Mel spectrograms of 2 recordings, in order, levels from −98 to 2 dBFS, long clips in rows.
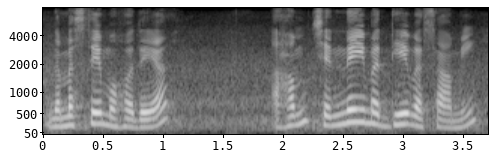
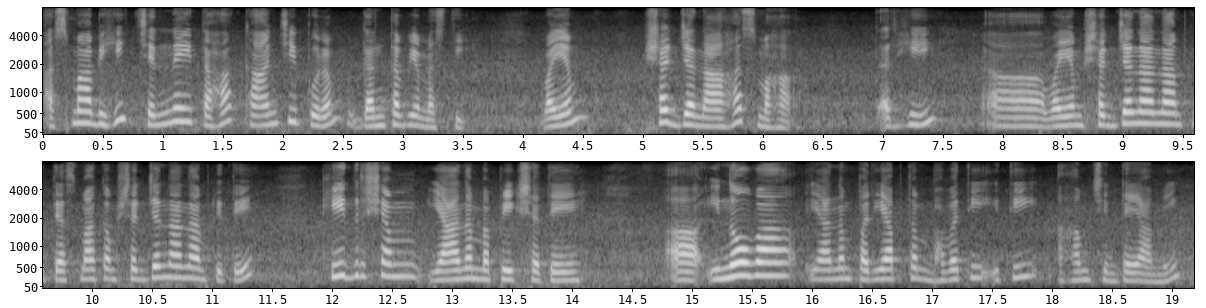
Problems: constant background noise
